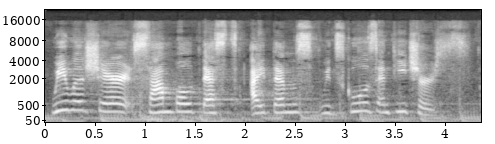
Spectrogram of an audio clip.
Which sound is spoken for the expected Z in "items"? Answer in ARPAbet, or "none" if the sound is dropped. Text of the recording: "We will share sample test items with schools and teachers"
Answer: S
